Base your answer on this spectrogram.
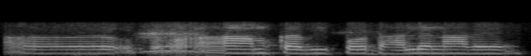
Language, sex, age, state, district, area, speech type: Maithili, female, 60+, Bihar, Purnia, rural, conversation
